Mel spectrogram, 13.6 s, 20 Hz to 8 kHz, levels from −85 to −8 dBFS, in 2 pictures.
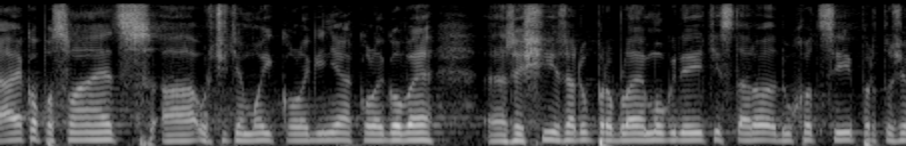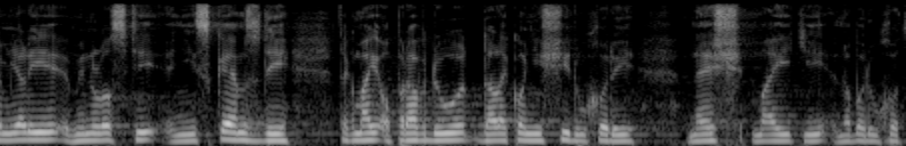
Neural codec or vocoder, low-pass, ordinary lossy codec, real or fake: none; 7.2 kHz; MP3, 64 kbps; real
